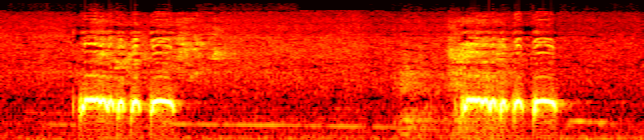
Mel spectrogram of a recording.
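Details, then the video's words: Zebra dove of a local strain singing, used as a morning lure for other doves: two phrases of quick, staccato cooing notes about two and a half seconds apart, with a faint low tone between them. "Pancingan suara burung perkutut lokal"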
